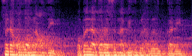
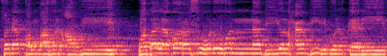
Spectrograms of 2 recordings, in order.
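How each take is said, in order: First: It is recited quickly with clipped, short vowels. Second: It is recited slowly with long, drawn-out vowels. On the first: The speaker calls it wrong. "Coba kalau bacanya cepat" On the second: The speaker calls it right. "Kan gitu"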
